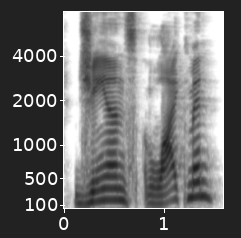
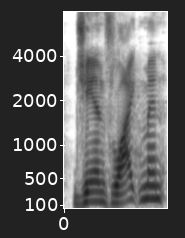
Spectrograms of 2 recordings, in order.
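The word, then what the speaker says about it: Jens Lekman: Let's do this other record that was asked about, and this name is pronounced Jens Lackman. Jens Leichman, Night Falls over Cordella.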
